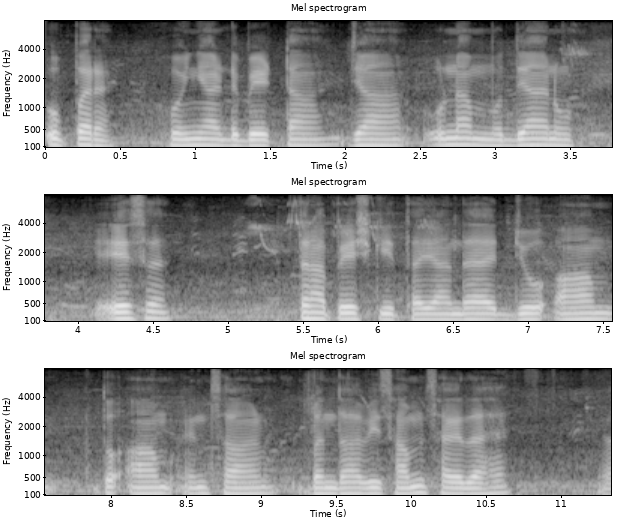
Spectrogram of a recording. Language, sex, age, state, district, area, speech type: Punjabi, male, 18-30, Punjab, Bathinda, rural, spontaneous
